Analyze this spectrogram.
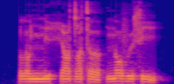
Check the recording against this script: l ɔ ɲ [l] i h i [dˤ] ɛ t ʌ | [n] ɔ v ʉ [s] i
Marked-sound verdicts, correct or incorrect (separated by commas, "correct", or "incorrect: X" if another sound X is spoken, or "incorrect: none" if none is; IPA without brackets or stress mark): incorrect: n, correct, correct, correct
